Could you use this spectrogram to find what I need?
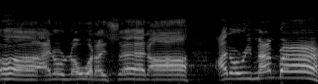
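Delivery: slow, derisive, mocking reporter voice. Imitating a reporter who can't recall what he said: mocking imitation of a reporter.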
